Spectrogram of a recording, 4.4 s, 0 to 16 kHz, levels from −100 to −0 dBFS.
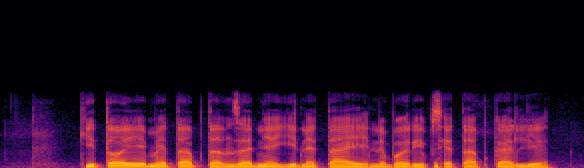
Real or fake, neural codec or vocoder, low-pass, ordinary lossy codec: real; none; 7.2 kHz; none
